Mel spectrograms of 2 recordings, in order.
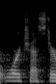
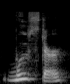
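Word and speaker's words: Worcester: And we know they're filming in the UK, the Hampton's and Worester Park, or Wartchester Park, Worster, it's pronounced to be exact.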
